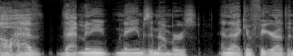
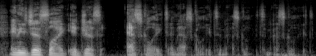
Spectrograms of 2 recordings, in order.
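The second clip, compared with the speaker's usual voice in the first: normal talking voice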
